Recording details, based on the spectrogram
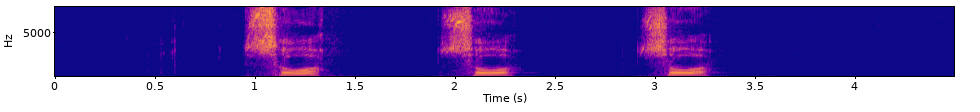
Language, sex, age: Norwegian, male, 59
